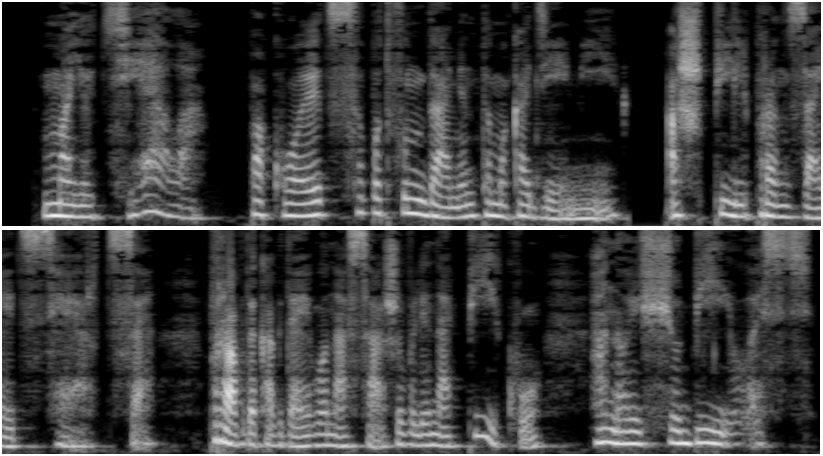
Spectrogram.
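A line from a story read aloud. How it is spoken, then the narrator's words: Hissing serpent. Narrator (Russian): прошипел змей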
